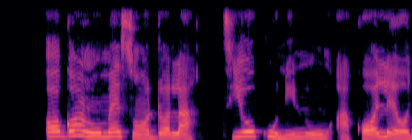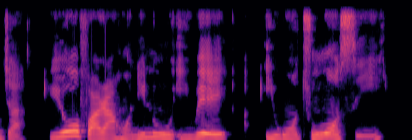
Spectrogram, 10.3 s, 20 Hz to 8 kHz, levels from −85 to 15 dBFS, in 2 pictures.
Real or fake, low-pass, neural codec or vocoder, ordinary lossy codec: real; 7.2 kHz; none; none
